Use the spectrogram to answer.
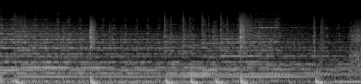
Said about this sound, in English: I'm also running the Atom into the Monsoon, and that's where we're getting that really weird, fluttery, glitchy sounding reverb on that.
